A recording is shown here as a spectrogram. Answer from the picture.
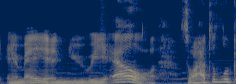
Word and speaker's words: Manuel: So it is actually Manuel, not Manuel. So Lin-Manuel Miranda, for those who may have seen the name and were like, oh no, maybe it's a syllable too long.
